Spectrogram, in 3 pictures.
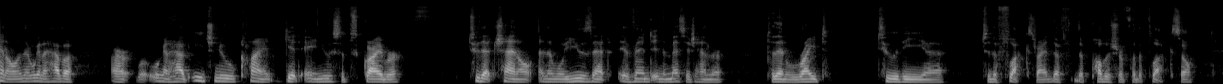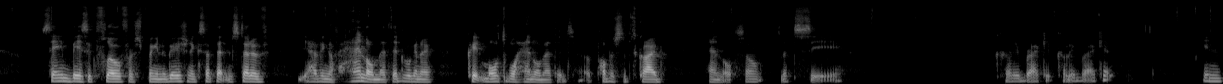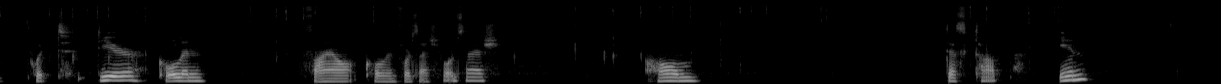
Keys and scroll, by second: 12.8 alt+Return, 21.3 Return, 22.4 Return.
